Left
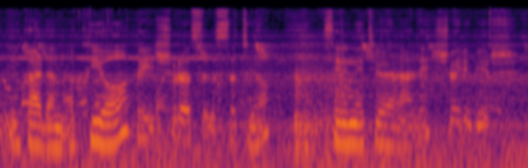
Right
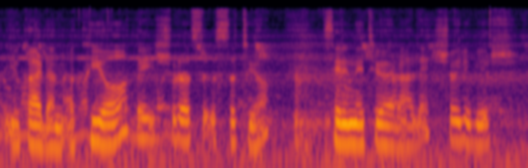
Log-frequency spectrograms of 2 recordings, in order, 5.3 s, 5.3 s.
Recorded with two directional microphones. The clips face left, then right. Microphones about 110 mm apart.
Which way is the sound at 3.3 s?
90° right.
